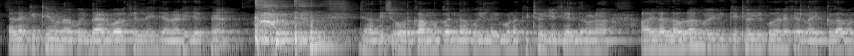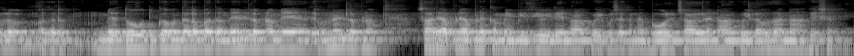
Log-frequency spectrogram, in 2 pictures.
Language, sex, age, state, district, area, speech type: Dogri, male, 30-45, Jammu and Kashmir, Reasi, rural, spontaneous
